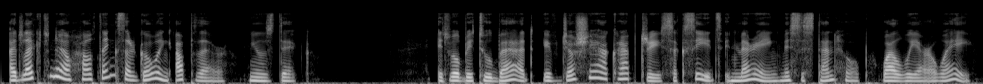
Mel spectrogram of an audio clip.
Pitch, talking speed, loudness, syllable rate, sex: 195 Hz, 175 wpm, -20 LUFS, 5.2 syllables/s, female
